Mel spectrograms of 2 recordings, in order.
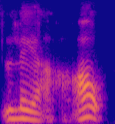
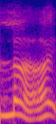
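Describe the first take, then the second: First: It is said as the longer syllable liao. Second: It is said as the short syllable le. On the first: The action can or cannot be done. "the pronunciation is different. The Chinese word is the same. Okay, pronounced as liao" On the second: The action has been completed. "the third le is the action has been completed"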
